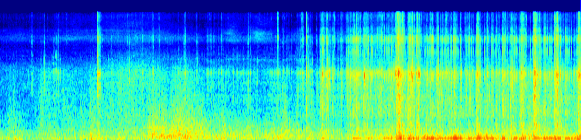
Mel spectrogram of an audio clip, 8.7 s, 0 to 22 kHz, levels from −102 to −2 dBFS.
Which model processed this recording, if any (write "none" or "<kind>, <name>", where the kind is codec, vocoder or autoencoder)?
none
